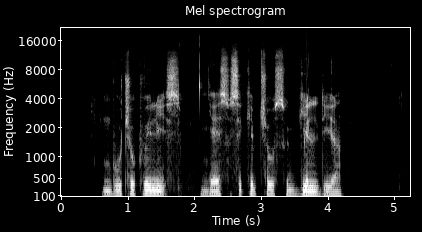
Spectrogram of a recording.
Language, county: Lithuanian, Vilnius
